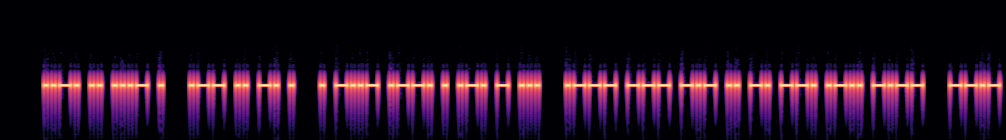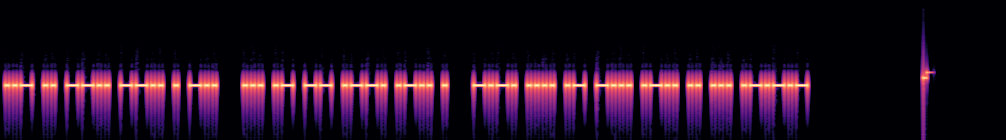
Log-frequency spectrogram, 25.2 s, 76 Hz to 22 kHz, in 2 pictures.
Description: Morse code, heard as a keyed tone, about 25 wpm, 700 Hz. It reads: FIVE WINE EXPERTS JOKINGLY QUIZZED SAMPLE CHABLIS.
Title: Pangram Challenge v2 - 25wpm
